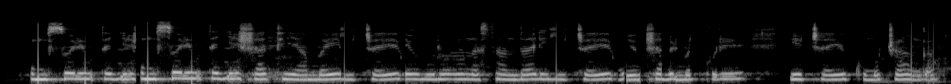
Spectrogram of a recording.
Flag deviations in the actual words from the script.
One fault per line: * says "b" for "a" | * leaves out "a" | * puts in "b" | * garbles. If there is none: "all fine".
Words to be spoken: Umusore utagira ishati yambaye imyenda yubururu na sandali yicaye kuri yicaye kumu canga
* puts in "umusore utagira"
* says "yicaye" for "imyenda"
* garbles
